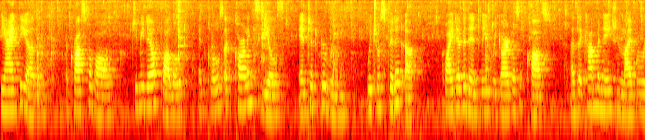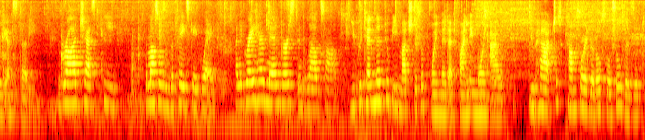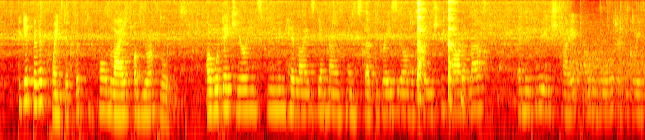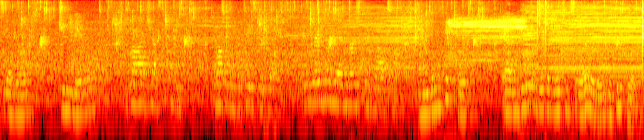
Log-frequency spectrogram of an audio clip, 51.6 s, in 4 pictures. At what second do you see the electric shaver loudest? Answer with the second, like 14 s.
49 s.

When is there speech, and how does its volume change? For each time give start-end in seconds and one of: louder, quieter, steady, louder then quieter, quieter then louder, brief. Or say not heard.
0.0-51.5 quieter.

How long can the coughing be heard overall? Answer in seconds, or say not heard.
2 s.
